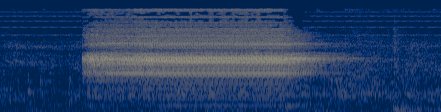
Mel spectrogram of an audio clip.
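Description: Basketball scoreboard buzzer sounding one long, loud, high-pitched blast of about two seconds as the game clock runs out, marking the end of the fourth quarter and the game.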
